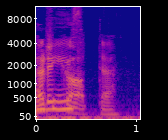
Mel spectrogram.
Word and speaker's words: ricotta: There's a little extra syllable on all the words. – It sounds arigata. More like a G when you hear ricotta.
